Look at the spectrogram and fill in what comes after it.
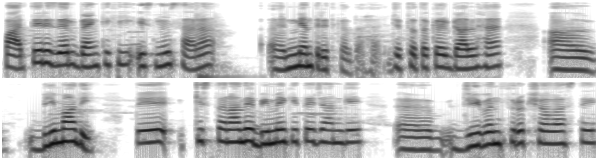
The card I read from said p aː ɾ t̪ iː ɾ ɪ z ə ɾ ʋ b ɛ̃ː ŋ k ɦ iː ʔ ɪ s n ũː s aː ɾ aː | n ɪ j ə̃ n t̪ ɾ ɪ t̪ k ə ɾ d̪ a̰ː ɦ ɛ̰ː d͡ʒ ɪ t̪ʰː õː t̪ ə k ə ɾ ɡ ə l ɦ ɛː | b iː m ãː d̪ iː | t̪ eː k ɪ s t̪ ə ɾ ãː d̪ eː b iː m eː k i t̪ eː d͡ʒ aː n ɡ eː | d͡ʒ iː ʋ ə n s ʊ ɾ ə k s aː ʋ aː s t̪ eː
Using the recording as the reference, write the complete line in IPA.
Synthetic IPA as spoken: p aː ɾ t̪ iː ɾ ɪ z ə ɾ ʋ b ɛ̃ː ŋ k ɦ iː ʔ ɪ s n ũː s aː ɾ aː | n ɪ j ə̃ n t̪ ɾ ɪ t̪ k ə ɾ d̪ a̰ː ɦ ɛ̰ː d͡ʒ ɪ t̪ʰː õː t̪ ə k ə ɾ ɡ ə l ɦ ɛː | b iː m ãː d̪ iː | t̪ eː k ɪ s t̪ ə ɾ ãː d̪ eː b iː m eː k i t̪ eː d͡ʒ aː n ɡ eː | d͡ʒ iː ʋ ə n s ʊ ɾ ə k ʃ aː ʋ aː s t̪ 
